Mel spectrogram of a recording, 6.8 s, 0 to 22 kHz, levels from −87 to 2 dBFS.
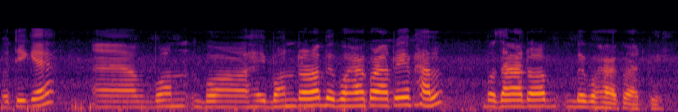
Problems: constant background noise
